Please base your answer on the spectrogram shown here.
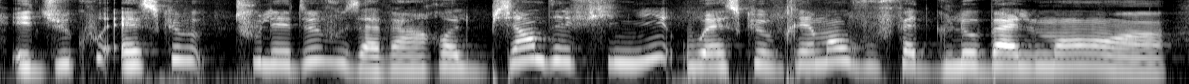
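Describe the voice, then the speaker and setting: A woman's voice: a little high, normal speed, a little mellow. A woman hosting a casual radio interview, chatty and reassuring with her guests. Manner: reassuring, chatty, reacts readily.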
